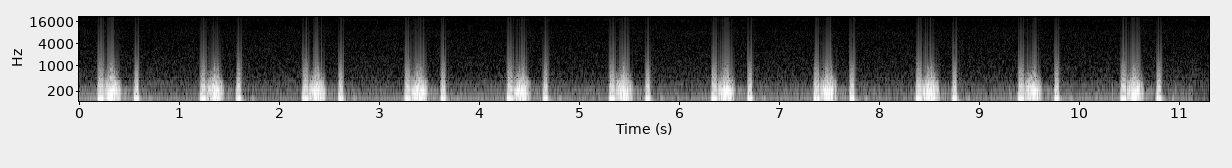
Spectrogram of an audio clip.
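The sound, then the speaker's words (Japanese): A steady heartbeat through a stethoscope, about one beat per second, each beat a close lub-dub pair with a soft, mid-pitched innocent systolic heart murmur between the sounds. No voices. “無害性雑音は半収縮期制ではなく収縮期全般で終わったり収縮中期のみに現れたりします。”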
